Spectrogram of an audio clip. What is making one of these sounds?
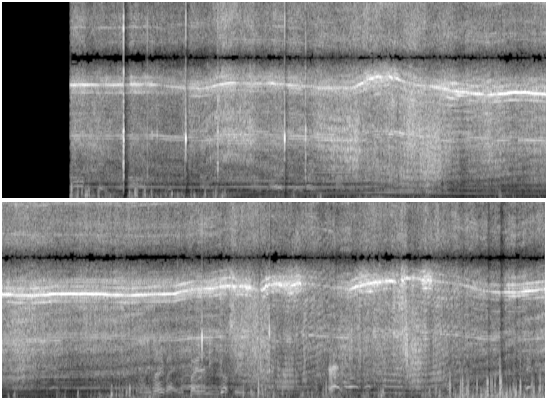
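A model helicopter's rotor whines and buzzes as it flies overhead, outdoors in wind.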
